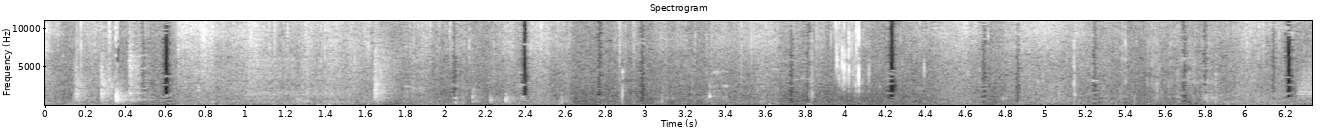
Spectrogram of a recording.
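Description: Faint, close-up eating sounds of a person chewing and biting into a wheat bread roll, with scattered short mouth clicks; one bite is sharper about four seconds in.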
